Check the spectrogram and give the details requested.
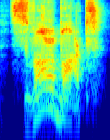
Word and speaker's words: Svalbard: Svalbard.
